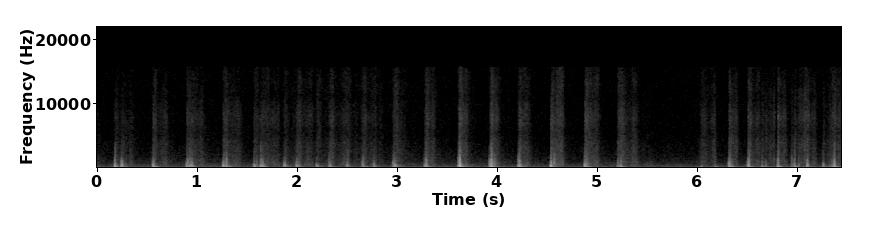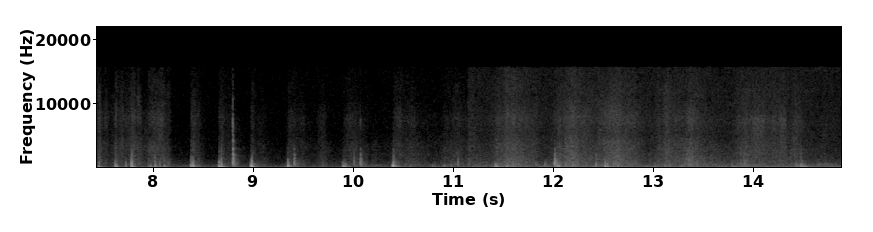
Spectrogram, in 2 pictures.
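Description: Satin-gloved fingers rub and scratch across a blue sheep-print flannel-covered pillow on a table, then brush it with quick strokes. The result is a rapid series of soft, low, muffled thumps with brief scratchy fabric noise. The strokes are closely spaced and fade into a gentler, airy brushing toward the end.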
